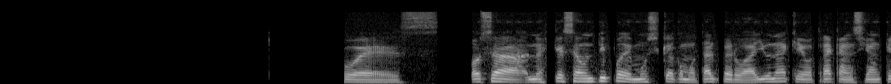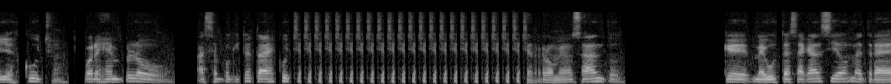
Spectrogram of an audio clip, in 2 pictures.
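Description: A speech recording carries a grainy, rasping distortion from start to finish that rides on the voice itself, the likely result of low bit depth without dither, with the signal rounded to about 7 bits. The error sits only around 25 dB or so below the speech. Unlike steady hiss or dithered noise, it rises and falls with the voice, turns soft passages gritty, and drops away or sputters in the pauses instead of lingering as a constant floor. From 11.91 s to 14.19 s a broken-record loop takes over. A 104 ms fragment repeats exactly, back to back, 22 times, likely because a player, encoder or stream stalled and kept re-sending the last piece it held. What sets this apart from an echo or a stutter is that the copies are identical and do not decay. Whatever should have played during those two seconds or so is missing.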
